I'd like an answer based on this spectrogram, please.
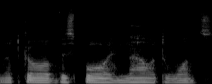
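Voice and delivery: raspy, low, quiet voice. Describing how the patron sounds, in a raspy patron voice. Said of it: "your patron sounding a lot more raspy".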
